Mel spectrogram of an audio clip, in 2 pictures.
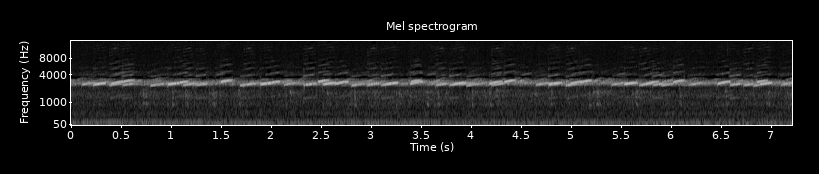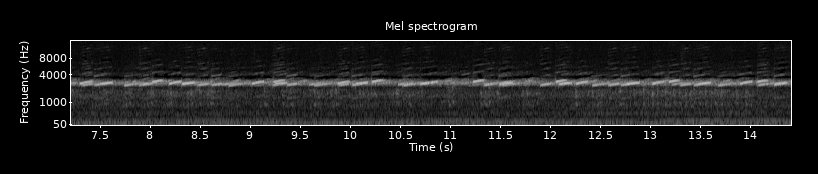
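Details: At dusk, a massed frog chorus keeps up an unbroken high trilling made of countless quick upslurred notes, with a soft low-pitched drone at times in the background.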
